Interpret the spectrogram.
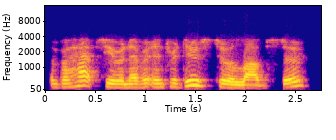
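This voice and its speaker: A man's voice: on the high side, animated, brisk. A melancholy storybook turtle acted out by a man speaks in a raised voice. He is earnest and emphatic, easily stirred. The sound is thin and phone-like. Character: melancholy male Mock Turtle, wistful and excitable. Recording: narrow tinny phone-like sound.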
